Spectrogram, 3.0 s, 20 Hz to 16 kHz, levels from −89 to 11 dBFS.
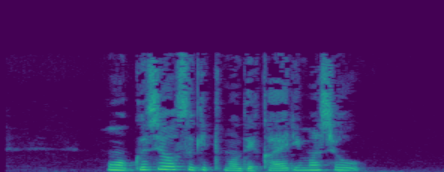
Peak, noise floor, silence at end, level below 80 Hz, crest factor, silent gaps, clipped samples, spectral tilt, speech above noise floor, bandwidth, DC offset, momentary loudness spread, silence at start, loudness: -10 dBFS; -65 dBFS; 0.55 s; -64 dBFS; 16 dB; none; under 0.1%; -3.5 dB/octave; 41 dB; 11.5 kHz; under 0.1%; 7 LU; 0.7 s; -24 LUFS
